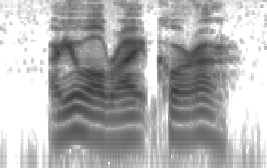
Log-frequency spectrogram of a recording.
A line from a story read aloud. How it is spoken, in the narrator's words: asked Iroh over the noise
